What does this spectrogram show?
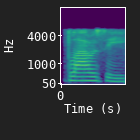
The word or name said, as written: blowsy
